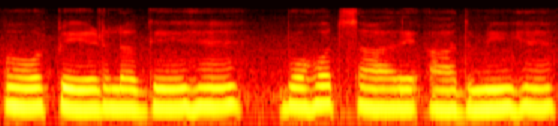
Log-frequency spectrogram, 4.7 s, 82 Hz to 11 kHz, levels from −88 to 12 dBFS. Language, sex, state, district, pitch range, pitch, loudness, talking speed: Hindi, female, Chandigarh, Chandigarh, 170-180 Hz, 175 Hz, -13 LUFS, 105 wpm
